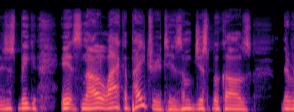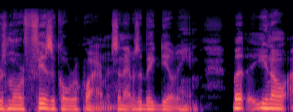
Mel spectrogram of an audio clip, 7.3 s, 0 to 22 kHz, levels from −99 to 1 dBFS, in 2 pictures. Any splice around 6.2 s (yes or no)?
no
